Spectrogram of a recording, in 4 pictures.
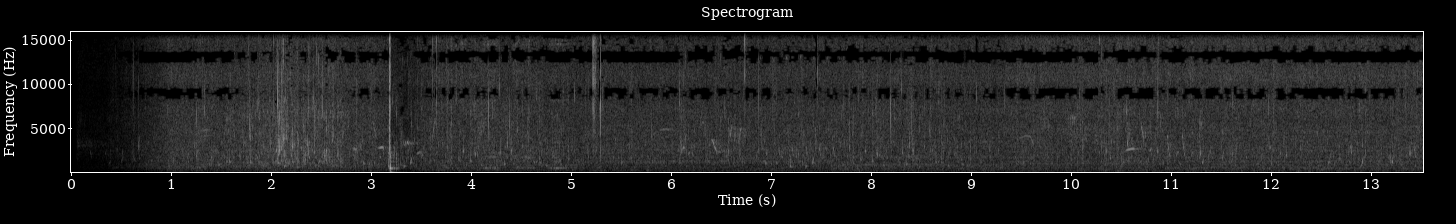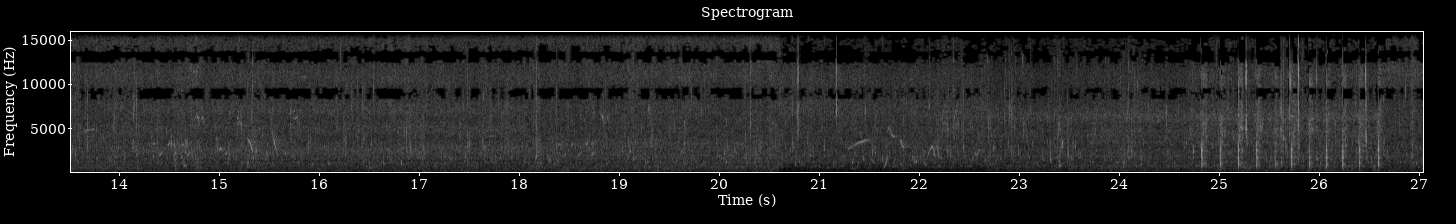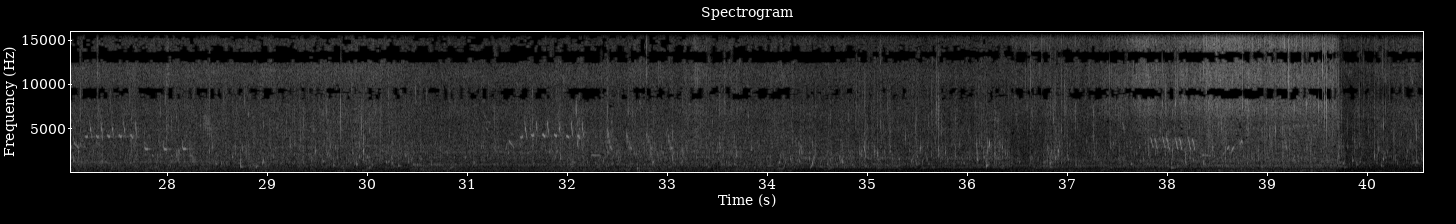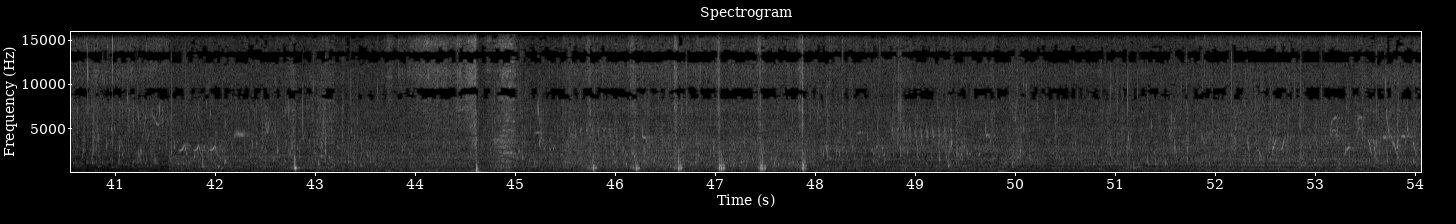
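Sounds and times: stream flowing: 0.2s - 54.0s
knife cutting onion on wooden board: 44.4s - 45.0s, 45.7s - 48.0s.

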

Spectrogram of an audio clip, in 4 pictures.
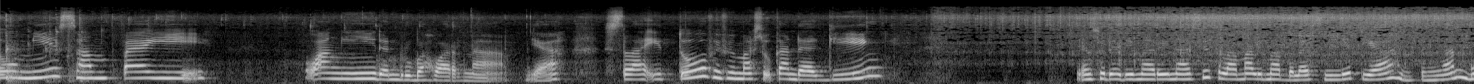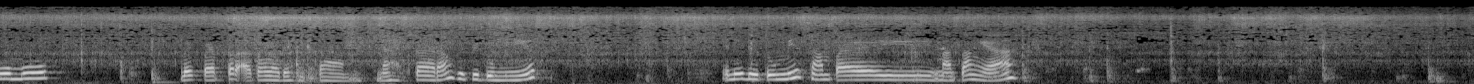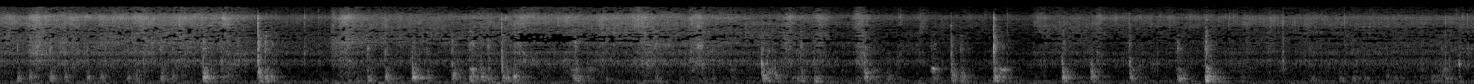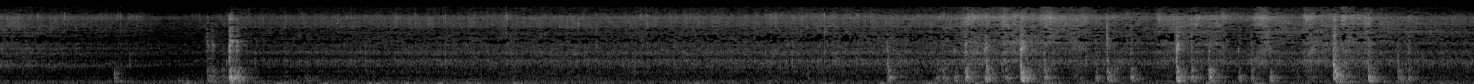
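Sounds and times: beef sizzling in a pan: 8.4s - 58.9s
spatula scraping and knocking pan: 53.1s - 58.4s.

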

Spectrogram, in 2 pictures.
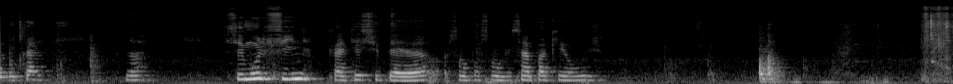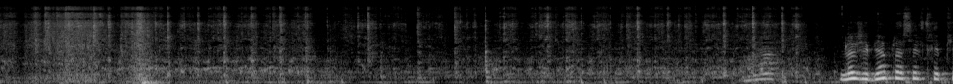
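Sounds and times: whisk scraping a saucepan: 9.3s - 18.3s.

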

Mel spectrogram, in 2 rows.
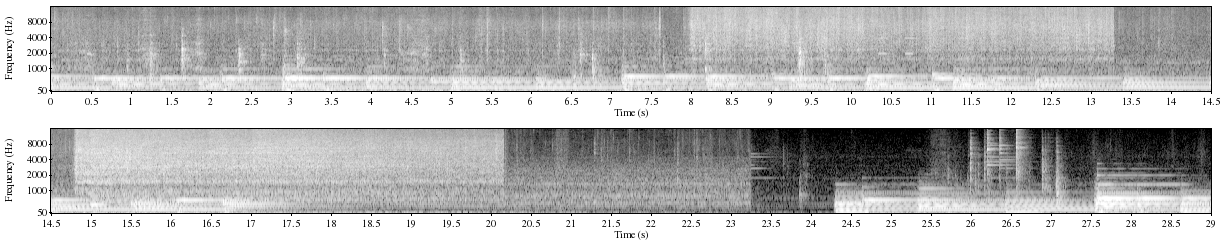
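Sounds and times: music with slow sustained chords: 0.0s - 18.4s, 24.3s - 29.0s
food sizzling in saucepan: 0.0s - 23.4s.

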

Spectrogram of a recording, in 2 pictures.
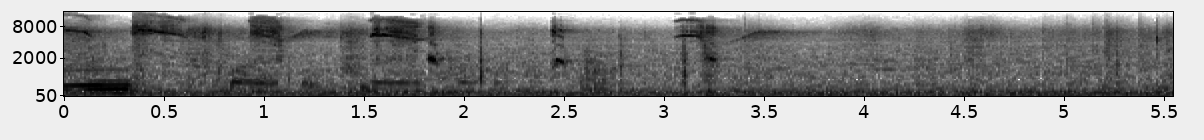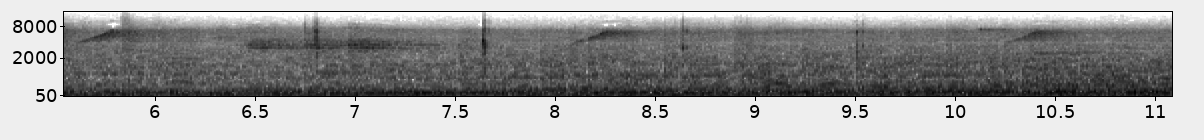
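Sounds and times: high-pitched animal squeaks: 0.0s - 3.4s
faint outdoor background: 0.0s - 11.0s.

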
